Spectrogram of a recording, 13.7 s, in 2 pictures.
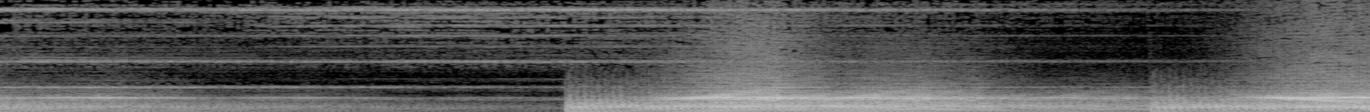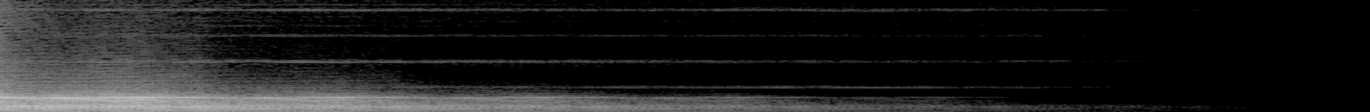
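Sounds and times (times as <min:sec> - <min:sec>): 
synth pads: 0:00.0 - 0:10.6.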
